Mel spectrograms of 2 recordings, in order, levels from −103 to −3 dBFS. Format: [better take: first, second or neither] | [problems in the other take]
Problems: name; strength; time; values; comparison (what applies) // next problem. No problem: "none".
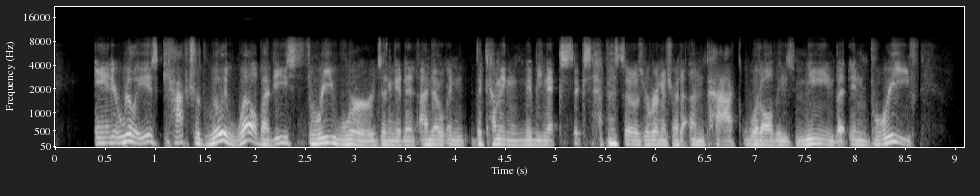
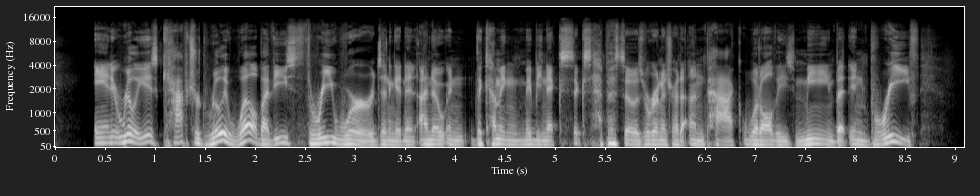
second | garbled, watery; badly; nothing above 7.5 kHz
